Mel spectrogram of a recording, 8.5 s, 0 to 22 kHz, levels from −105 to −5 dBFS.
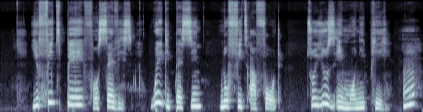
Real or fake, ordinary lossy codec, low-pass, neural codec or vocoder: fake; none; none; vocoder, 48 kHz, 128 mel bands, Vocos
